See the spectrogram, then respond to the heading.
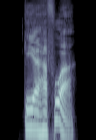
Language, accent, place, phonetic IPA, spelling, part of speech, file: German, Germany, Berlin, [ˌɡeːə hɛɐ̯ˈfoːɐ̯], gehe hervor, verb, De-gehe hervor.ogg
- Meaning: inflection of hervorgehen: 1. first-person singular present 2. first/third-person singular subjunctive I 3. singular imperative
